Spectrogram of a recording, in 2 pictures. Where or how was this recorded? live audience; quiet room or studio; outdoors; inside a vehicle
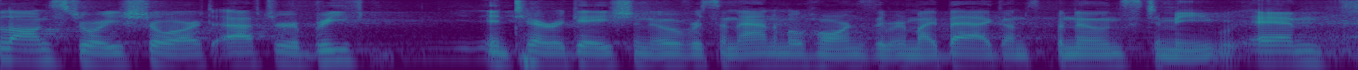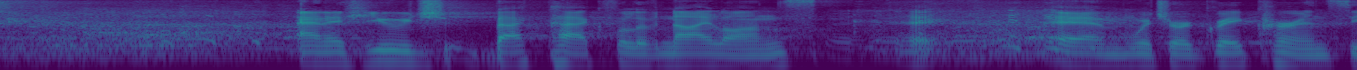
live audience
